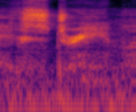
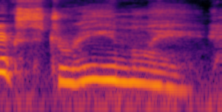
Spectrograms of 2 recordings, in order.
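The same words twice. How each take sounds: First: Whispered EXTREMELY; hushed, confiding repeat of EXTREMELY; whispered emphasis. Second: Said in the usual way. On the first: Real, not acted.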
